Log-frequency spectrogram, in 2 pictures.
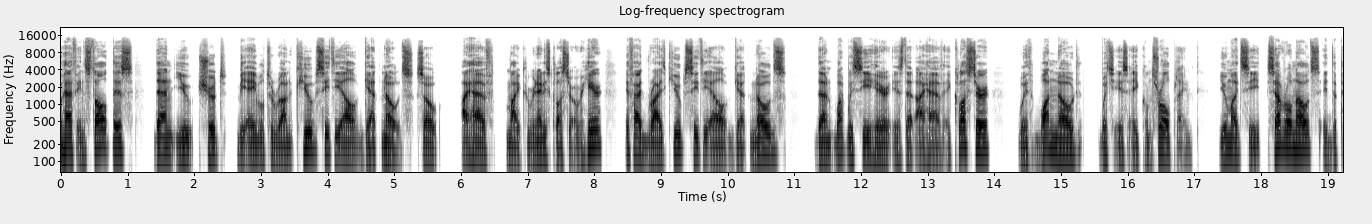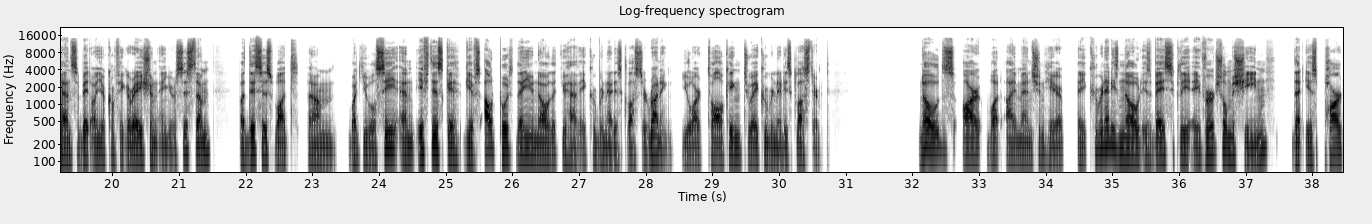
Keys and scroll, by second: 0.0-1.2 typing, 4.6 ctrl+b, 4.8 2, 7.9-11.2 typing, 23.0 typing, 31.9 super+3, 32.6 super+1.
